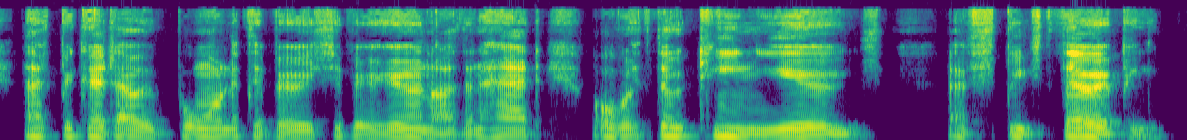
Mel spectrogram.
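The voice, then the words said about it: Deaf accent. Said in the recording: “my deaf accent. If you haven't noticed already, I have a different accent.”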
